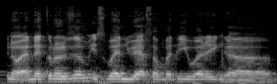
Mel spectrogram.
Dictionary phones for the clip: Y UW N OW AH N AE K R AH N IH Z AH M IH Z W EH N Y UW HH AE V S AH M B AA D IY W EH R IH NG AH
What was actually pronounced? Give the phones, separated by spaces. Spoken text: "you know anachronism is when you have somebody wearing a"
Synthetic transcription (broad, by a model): Y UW N OW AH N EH K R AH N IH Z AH M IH S W EH N Y UW HH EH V S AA M B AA D IY W EH R IH NG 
